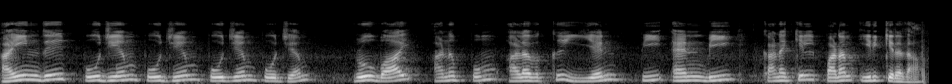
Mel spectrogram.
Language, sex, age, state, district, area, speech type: Tamil, male, 18-30, Tamil Nadu, Tiruvannamalai, urban, read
